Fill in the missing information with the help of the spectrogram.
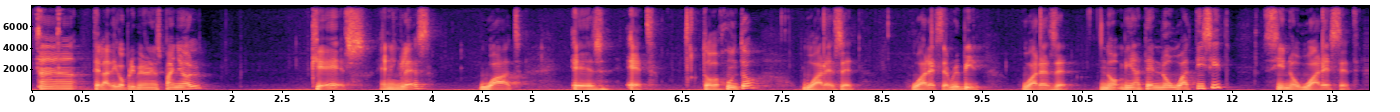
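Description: A man from Spain teaching English in a video lesson, energetic and drilling phrases over and over. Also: mid-range voice, measured pace, pauses often. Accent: Spain Spanish.

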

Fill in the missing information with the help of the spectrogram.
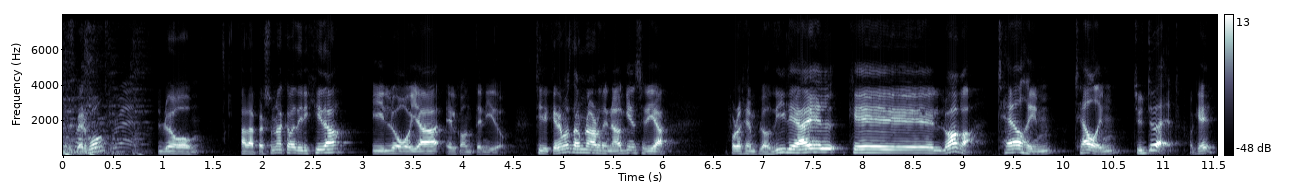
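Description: Guy from teaching english on video, upbeat, keeps saying ok, mid pitched normal voice. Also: fairly bright tone. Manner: upbeat, switches between English and Spanish, keeps checking with "ok?". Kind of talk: bilingual video lesson.

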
